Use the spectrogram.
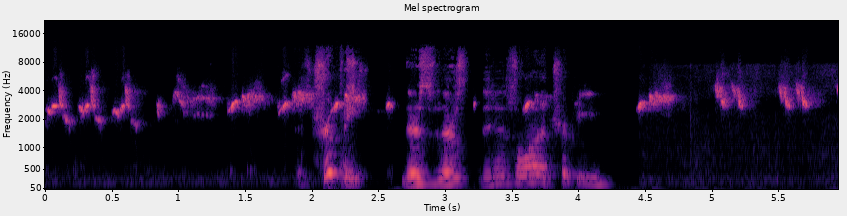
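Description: Small birds chirp in quick high tweets around a room during a Zoom meeting, the calls repeating at the start and end while someone talks briefly in between.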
